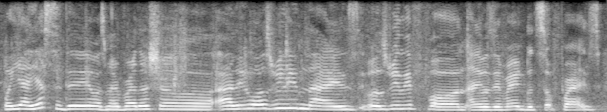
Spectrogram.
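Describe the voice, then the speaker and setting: A woman's voice: fairly high pitch, fairly even intonation, fairly quick. Young woman, vlog host, casual and giggly to camera, bedroom, light room noise. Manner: chatty, giggly, talks to camera. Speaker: vlogger, bride-to-be. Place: bedroom, indoors.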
